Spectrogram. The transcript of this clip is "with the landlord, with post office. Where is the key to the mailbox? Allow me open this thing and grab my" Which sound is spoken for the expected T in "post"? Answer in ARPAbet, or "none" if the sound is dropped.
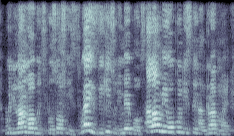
none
